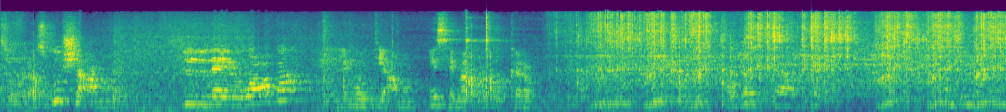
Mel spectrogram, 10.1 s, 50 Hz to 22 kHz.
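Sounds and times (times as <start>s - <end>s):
stand mixer whirring: 5.4s - 10.0s.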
